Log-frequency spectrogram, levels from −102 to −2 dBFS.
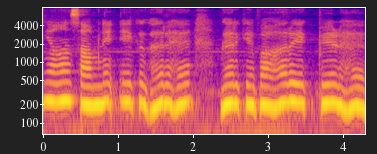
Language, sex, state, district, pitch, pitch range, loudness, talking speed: Hindi, female, Uttar Pradesh, Etah, 210 Hz, 200-220 Hz, -14 LUFS, 155 wpm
